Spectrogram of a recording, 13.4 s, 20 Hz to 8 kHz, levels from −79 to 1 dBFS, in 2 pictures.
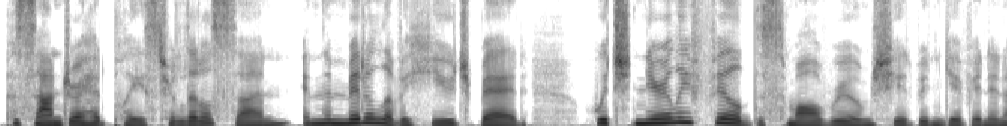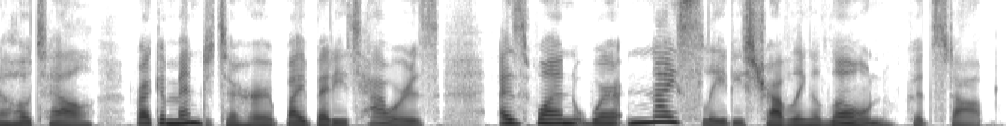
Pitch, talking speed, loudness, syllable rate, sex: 195 Hz, 185 wpm, -20 LUFS, 5.2 syllables/s, female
